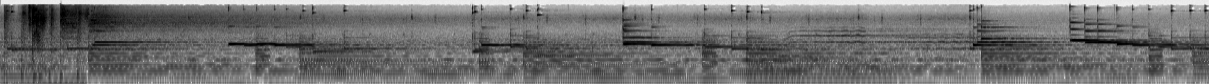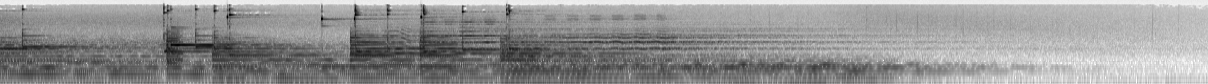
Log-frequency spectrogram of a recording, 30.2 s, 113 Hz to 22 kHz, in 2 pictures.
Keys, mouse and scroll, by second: 18.1 ctrl+0.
